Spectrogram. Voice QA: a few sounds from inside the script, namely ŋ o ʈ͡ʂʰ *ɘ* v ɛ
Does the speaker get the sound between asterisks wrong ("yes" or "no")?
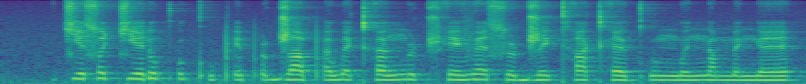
yes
